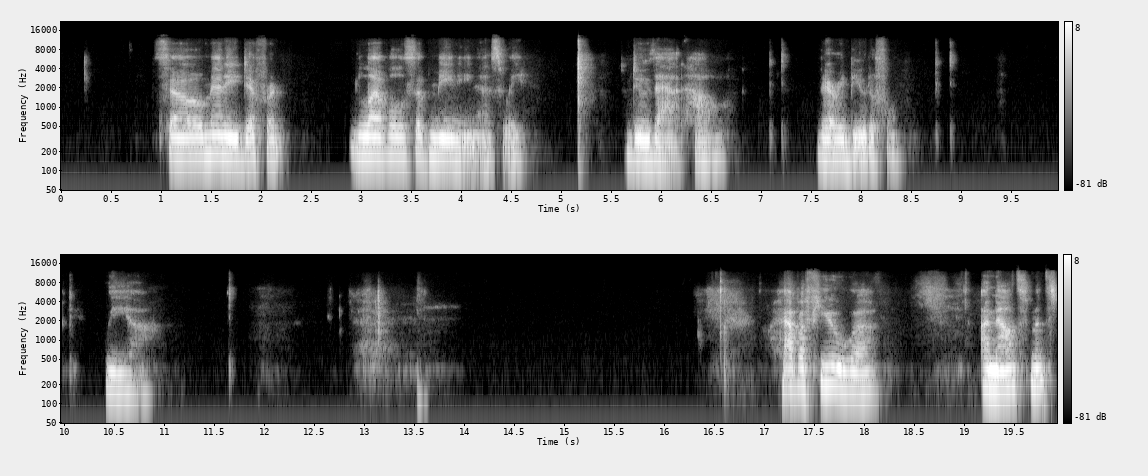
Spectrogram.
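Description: An elderly woman speaks warmly and with animation, heard through an online call, with pauses between phrases.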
